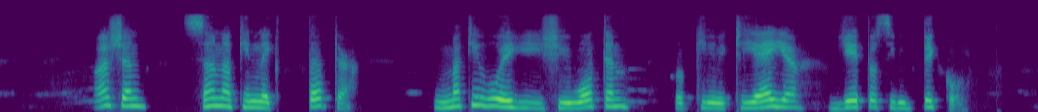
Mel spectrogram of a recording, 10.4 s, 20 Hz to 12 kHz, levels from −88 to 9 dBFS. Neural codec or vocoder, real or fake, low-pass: codec, 16 kHz, 0.5 kbps, X-Codec, HuBERT features, trained on balanced general audio; fake; 7.2 kHz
